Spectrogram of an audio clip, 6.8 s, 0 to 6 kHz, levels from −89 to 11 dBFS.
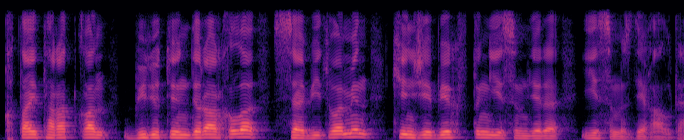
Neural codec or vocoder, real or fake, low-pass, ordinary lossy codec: none; real; 5.4 kHz; none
